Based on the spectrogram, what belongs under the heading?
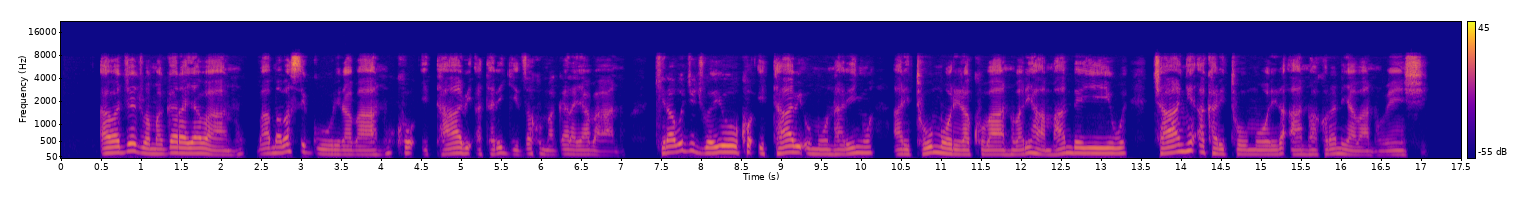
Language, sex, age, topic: Rundi, male, 36-49, agriculture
